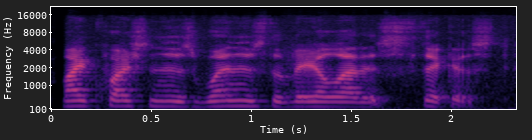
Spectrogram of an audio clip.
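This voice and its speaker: A woman's voice: medium pitch, flat delivery, fairly quick, fairly bright tone, rough recording. A woman hosting a livestream, reading out viewers' questions and answering them in a loose, chatty way with many fillers. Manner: reads viewer comments aloud, then answers at length with fillers. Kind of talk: casual livestream chat.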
